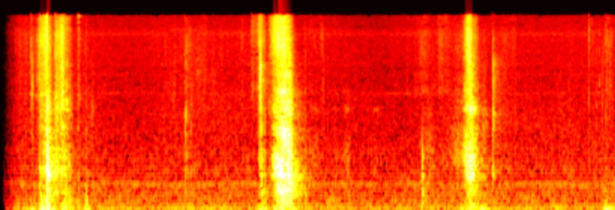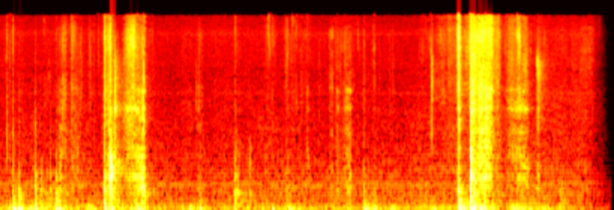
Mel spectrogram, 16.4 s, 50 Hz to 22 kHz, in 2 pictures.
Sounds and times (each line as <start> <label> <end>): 0.4 cutting vegetables (chicory) 1.1
3.4 cutting vegetables (chicory) 4.1
6.1 cutting vegetables (chicory) 6.6
8.0 cutting vegetables (chicory) 10.2
11.7 cutting vegetables (chicory) 15.4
